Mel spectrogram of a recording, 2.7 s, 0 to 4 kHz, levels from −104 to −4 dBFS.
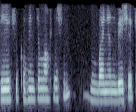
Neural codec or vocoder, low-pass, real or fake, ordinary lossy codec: none; 3.6 kHz; real; MP3, 32 kbps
